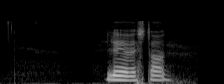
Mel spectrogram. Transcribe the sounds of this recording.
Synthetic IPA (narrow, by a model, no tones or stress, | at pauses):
løːʋəst̪ɑːd̪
